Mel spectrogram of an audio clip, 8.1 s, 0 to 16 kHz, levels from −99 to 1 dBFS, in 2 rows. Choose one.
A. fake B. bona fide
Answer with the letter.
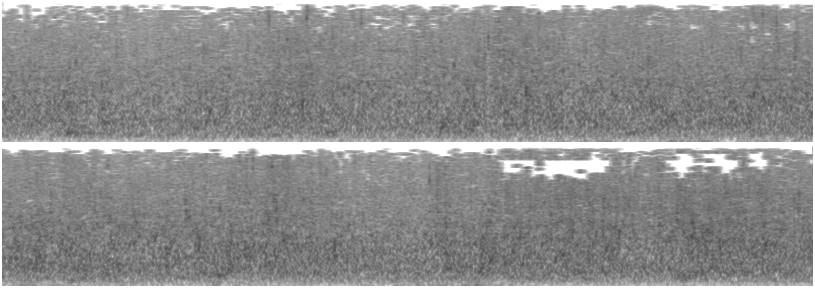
A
